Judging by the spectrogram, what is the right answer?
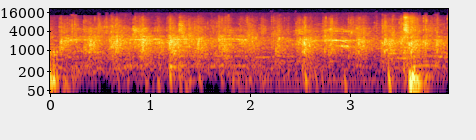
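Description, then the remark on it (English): An audience stands and claps their hands for the Lord in sustained, dense applause, a steady wash of many overlapping claps, with a few sharper, louder claps and faint voices mixed in. “Everybody stand to your feet and give the Lord a hand clap.”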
